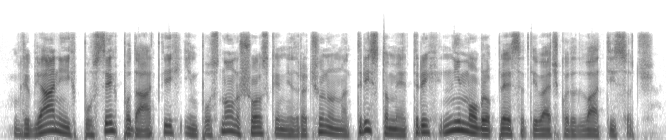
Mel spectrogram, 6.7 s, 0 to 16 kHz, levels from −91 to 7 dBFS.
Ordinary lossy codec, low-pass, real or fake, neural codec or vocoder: AAC, 96 kbps; 7.2 kHz; fake; codec, 16 kHz, 4 kbps, FunCodec, trained on LibriTTS, 50 frames a second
